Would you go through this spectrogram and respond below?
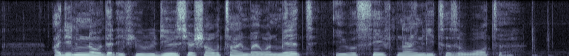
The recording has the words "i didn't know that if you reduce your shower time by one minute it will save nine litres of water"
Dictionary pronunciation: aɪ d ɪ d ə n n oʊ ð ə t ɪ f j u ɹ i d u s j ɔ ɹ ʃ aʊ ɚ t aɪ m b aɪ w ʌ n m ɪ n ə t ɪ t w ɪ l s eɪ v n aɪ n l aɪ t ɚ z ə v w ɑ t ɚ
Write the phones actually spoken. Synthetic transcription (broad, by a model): aɪ d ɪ d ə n n oʊ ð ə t ɪ f j u ɹ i d u s j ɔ ʃ aʊ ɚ t aɪ m b aɪ w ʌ n m ɪ n ə t ɪ t w ɪ l s eɪ v n aɪ n l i t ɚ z ə v w ɑ t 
